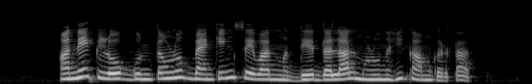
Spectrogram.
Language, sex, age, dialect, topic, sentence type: Marathi, female, 36-40, Standard Marathi, banking, statement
